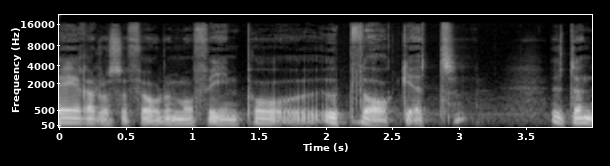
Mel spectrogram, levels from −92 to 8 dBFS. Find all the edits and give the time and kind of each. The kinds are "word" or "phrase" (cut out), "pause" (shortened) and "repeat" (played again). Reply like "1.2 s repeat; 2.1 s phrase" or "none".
none

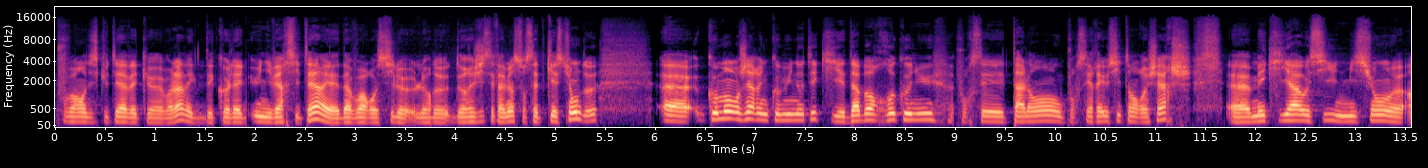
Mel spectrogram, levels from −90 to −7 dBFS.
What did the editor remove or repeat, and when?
1.4 s word; 1.9 s word; 3.7 s word; 9.0 s word

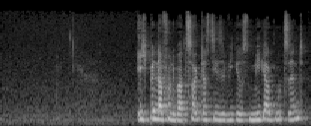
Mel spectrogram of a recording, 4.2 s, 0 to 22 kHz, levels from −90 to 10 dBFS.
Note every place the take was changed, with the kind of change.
none

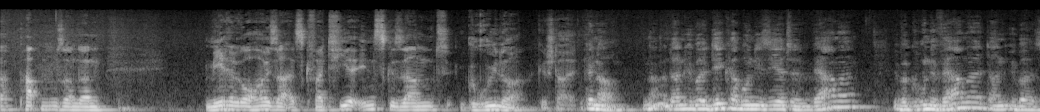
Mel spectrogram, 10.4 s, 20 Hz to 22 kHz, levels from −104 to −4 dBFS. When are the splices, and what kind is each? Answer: none

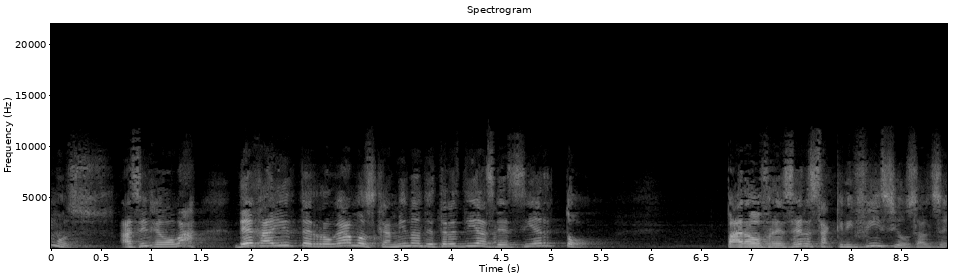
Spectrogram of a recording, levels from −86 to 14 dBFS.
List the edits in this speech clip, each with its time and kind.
1.0 s word; 4.4 s word

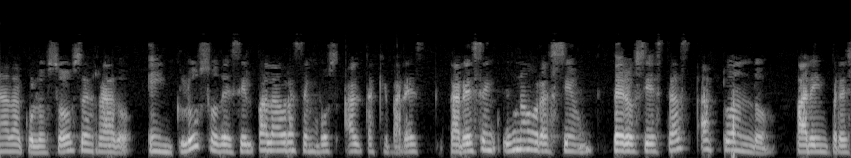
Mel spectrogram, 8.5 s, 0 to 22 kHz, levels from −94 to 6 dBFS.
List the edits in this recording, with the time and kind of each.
4.4 s pause; 6.0 s pause

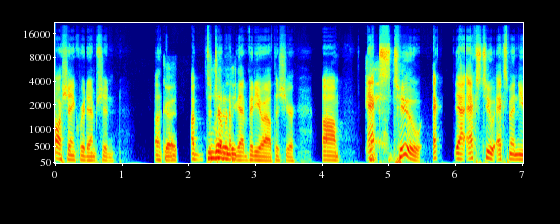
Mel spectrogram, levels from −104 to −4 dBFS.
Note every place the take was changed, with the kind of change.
1.6 s word; 2.7 s word; 5.8 s word

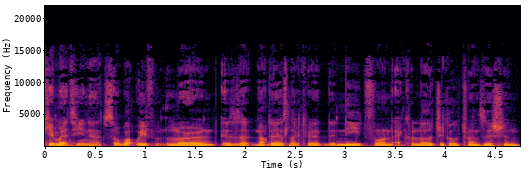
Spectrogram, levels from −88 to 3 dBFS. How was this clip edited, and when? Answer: 2.2 s word

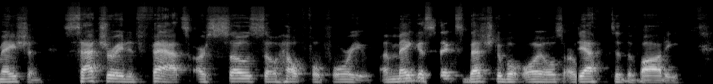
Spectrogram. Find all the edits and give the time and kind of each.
3.8 s pause; 5.8 s word

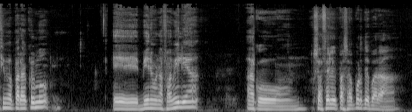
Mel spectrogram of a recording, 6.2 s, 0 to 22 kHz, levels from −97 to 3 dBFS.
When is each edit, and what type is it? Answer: 1.6 s pause; 3.8 s phrase

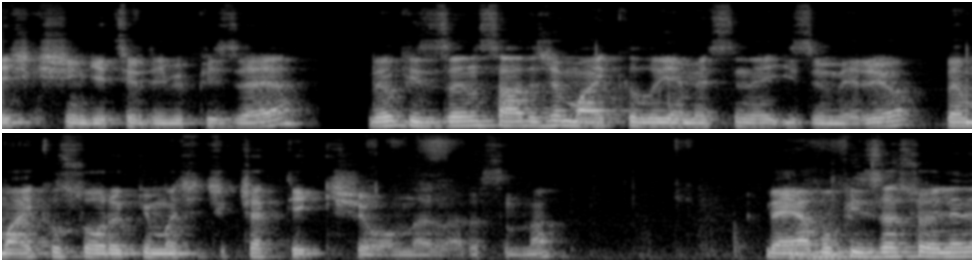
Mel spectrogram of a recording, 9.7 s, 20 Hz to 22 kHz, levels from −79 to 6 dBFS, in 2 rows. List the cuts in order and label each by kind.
2.0 s word

